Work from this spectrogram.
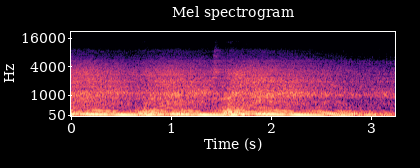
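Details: Honda K-series engine with Jackson Racing supercharger, after supercharger oil change: deep note rising and falling through smooth blips with clean return; revs freely, normal idle and revving.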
